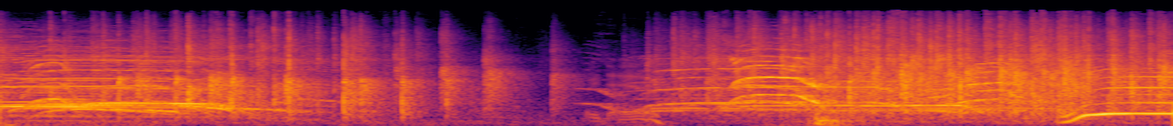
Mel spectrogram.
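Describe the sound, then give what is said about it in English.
A crowd cheers and claps loudly, with whoops and hollers over dense applause; the clapping briefly thins into scattered claps before the cheering swells again with high shouts. “So for some reason, we're going to cut away from our podcast, come back to an audience of cheering folk, and then talk about Godzilla. One last cheer, please.”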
